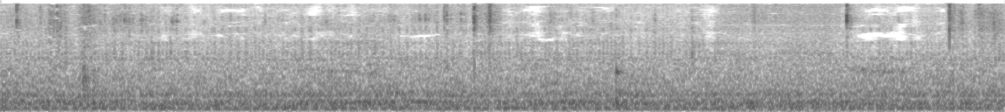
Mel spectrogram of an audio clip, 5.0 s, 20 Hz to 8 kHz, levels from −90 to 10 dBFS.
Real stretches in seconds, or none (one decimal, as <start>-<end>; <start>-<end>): 0.0-3.6; 4.2-5.0

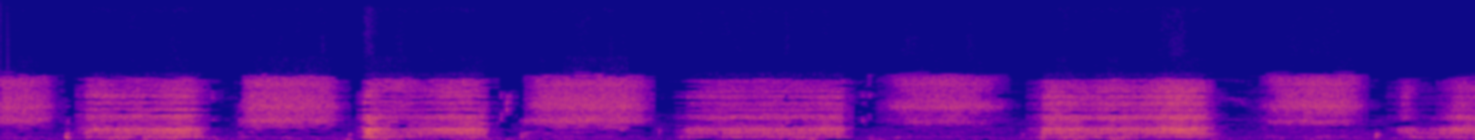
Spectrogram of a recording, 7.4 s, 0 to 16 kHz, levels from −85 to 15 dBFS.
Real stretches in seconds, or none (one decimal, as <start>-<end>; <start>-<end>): 0.0-7.4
